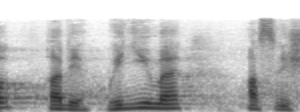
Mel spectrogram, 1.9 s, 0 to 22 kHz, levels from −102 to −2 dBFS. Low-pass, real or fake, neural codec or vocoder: 10.8 kHz; fake; codec, 24 kHz, 0.9 kbps, WavTokenizer, medium speech release version 1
